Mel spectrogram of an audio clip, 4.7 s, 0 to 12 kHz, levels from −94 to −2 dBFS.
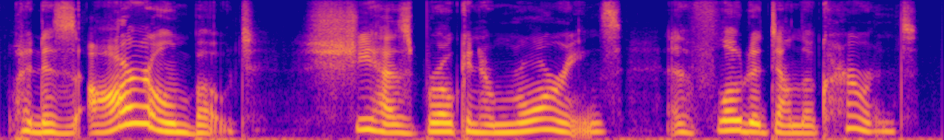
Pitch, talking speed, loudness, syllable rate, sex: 220 Hz, 205 wpm, -16 LUFS, 4.9 syllables/s, female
